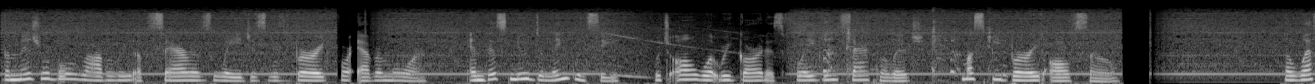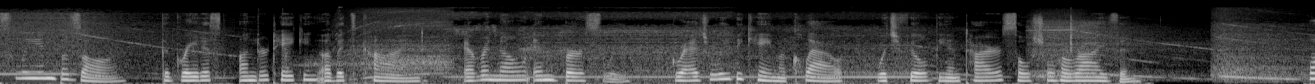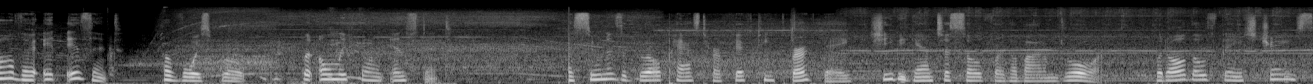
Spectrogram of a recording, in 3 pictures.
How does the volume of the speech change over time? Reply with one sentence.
The volume of the speech stays about the same.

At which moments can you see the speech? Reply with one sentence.
You can hear the speech from 0.0 to 11.2 s, from 12.8 to 24.6 s, from 26.2 to 30.9 s and from 31.9 to 39.3 s.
